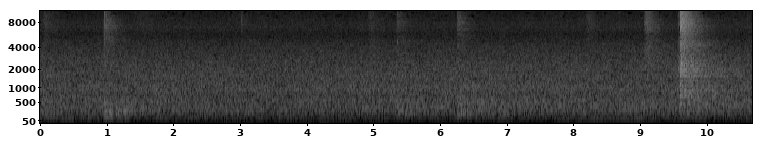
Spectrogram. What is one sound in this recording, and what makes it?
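A stylus taps against a touch board.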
